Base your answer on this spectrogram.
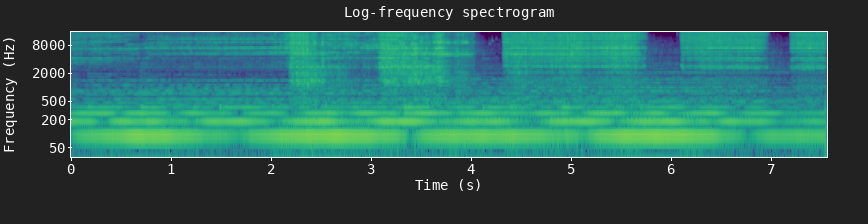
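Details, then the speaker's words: Steady low motor hum with a loud hissing rush: a saliva ejector on a Schuster model 2005 vacuum pump, designed for 4 dental offices, sucking 500 ml of water in an evacuation test, taking about 18 seconds. "Agora, o sugador de saliva com bomba de vácuo Schuster modelo 2005, projetada para 4 consultórios, sugando os mesmos 500 ml de água."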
